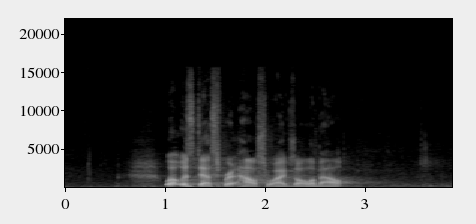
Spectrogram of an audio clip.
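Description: A middle-aged man speaks with animation through a microphone in a large echoing hall.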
